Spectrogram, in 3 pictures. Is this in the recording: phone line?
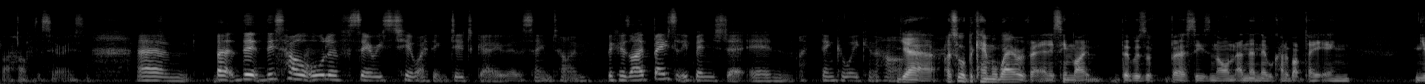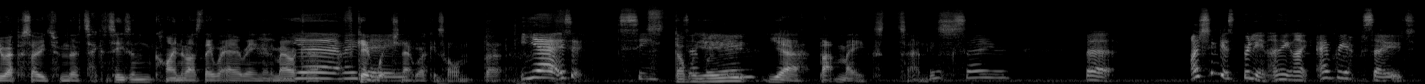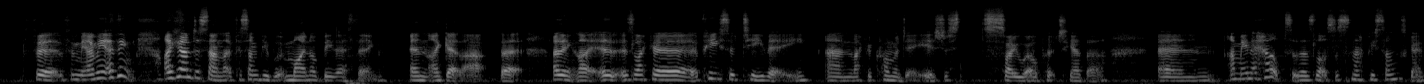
no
